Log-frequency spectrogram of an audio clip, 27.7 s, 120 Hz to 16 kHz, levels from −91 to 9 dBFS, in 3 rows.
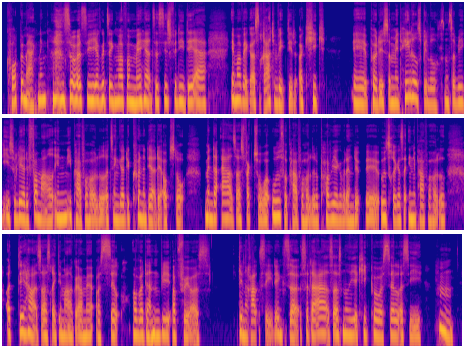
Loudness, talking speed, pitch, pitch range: -18 LUFS, 230 wpm, 195 Hz, 180-210 Hz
